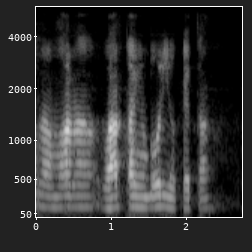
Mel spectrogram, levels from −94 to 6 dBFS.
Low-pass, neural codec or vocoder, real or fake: 5.4 kHz; codec, 44.1 kHz, 3.4 kbps, Pupu-Codec; fake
